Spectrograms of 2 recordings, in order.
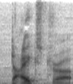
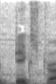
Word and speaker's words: Dijkstra: which is a suggestment dijkstra or dickster however you want to pronounce it but i pronounce it as dijkstra from the books but um he is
